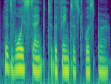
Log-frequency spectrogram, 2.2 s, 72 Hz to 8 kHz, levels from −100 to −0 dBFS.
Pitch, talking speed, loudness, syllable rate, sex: 160 Hz, 190 wpm, -19 LUFS, 4.7 syllables/s, female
